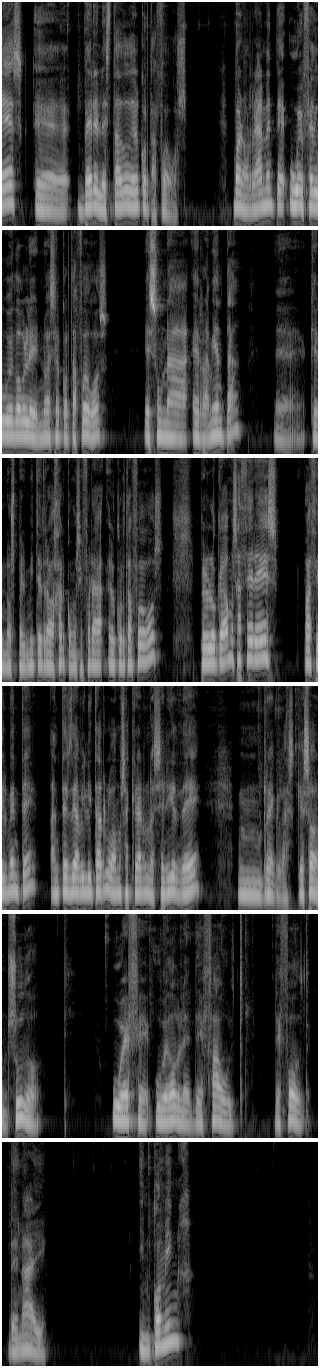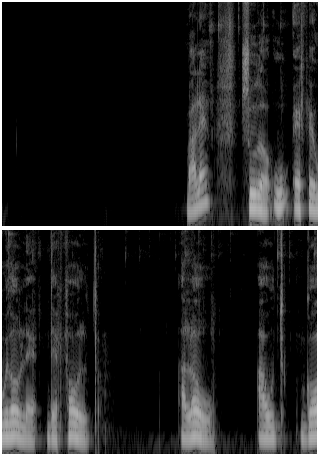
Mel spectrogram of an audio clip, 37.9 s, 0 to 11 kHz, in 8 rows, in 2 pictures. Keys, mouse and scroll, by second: 0.6-4.1 typing, 6.6-8.7 scroll down 1, 8.7-12.3 scroll down 1, 12.3-15.8 scroll down 1, 15.8-17.3 scroll down 1, 17.3-18.0 scroll down 1, 17.8-19.0 typing, 20.2-28.0 typing, 31.3-37.9 typing.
